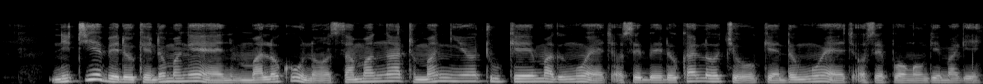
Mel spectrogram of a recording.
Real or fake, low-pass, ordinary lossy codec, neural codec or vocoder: real; 7.2 kHz; Opus, 32 kbps; none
